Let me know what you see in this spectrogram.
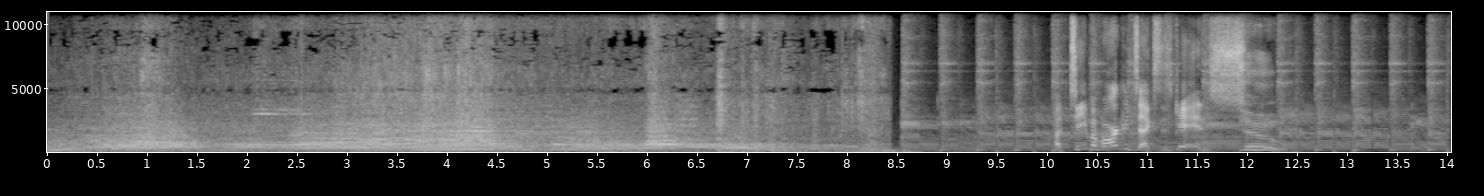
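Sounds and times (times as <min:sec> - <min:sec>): car engine revving: 0:00.0 - 0:08.1.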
